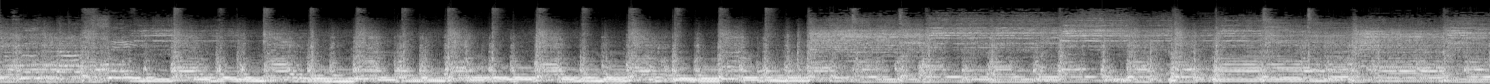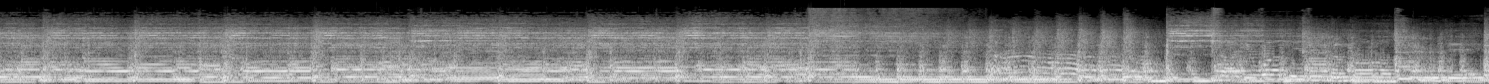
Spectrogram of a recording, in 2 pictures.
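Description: Live rock band playing loud with electric guitar, bass guitar and drum kit, the drums keeping a steady beat under the guitars.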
